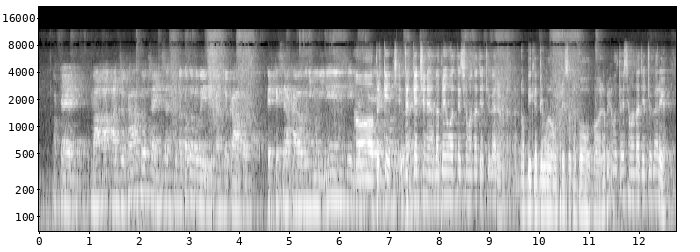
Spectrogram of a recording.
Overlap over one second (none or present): present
